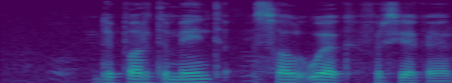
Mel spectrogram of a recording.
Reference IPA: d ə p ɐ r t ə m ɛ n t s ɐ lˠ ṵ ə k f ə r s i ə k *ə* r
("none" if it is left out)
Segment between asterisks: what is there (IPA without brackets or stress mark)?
ə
